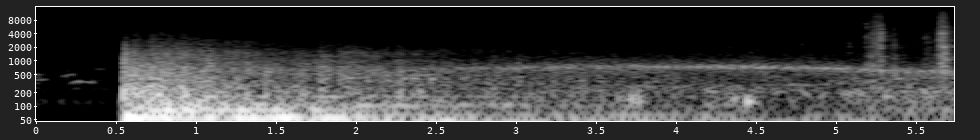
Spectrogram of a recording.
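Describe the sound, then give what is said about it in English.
Gunfire in a film scene erupts as a sudden loud blast and gives way to a sustained, rumbling, crackling roar that slowly eases off, with a few sharp cracks near the end. “There's a scene where shots are being fired, and then you see one of the guys is wearing a gas mask. I don't know. Let's rewatch it here.”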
